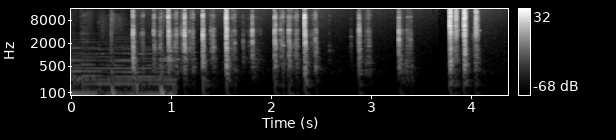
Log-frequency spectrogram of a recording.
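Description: Computer keyboard typing: irregular key clicks, single taps and quick runs, as a search query is typed. A music bed fades out about a second in.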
